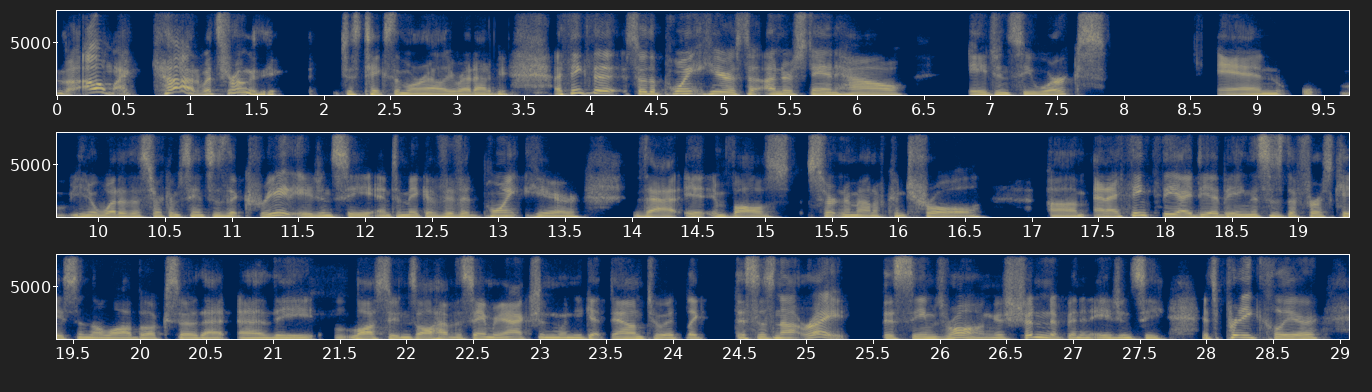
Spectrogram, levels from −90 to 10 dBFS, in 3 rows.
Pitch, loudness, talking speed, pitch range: 130 Hz, -22 LUFS, 210 wpm, 115-155 Hz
